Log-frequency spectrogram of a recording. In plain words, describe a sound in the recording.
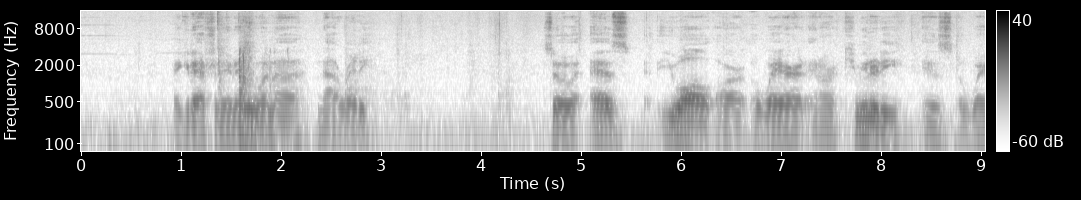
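A middle-aged man speaks calmly into microphones.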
